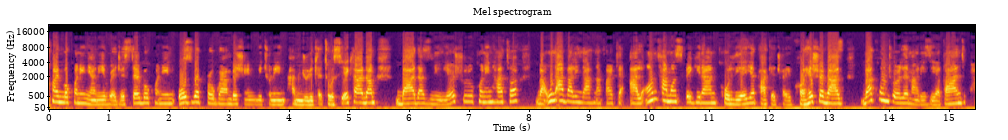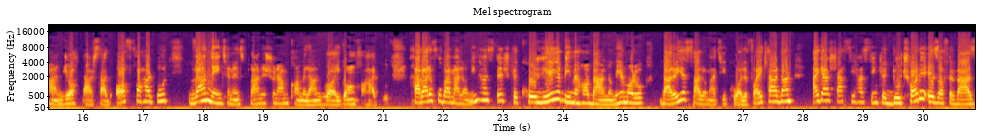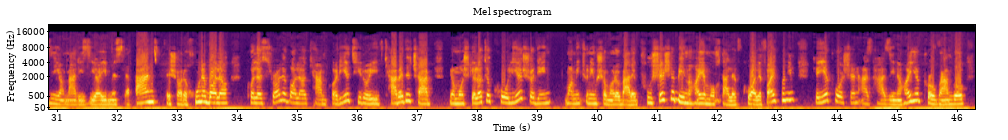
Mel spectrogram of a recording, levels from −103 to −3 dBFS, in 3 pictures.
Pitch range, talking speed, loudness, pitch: 180-260 Hz, 140 wpm, -16 LUFS, 215 Hz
